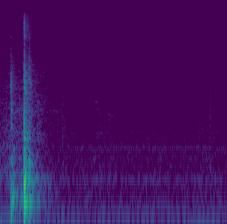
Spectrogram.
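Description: A plastic hot glue gun set down on a wooden tabletop: a couple of sharp knocks in the first half-second, then quiet room tone with a faint steady hum.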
